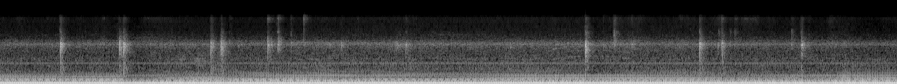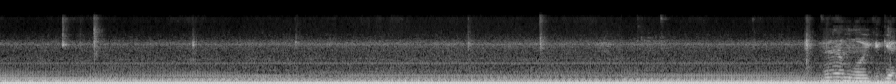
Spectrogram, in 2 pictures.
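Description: A rubber balloon squeaks and rustles as hands rub it.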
